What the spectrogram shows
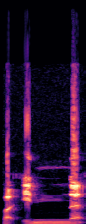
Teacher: नून मुशद्दद पर गुन्ना होगा, न लाम साकिन को हिलाना नहीं।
